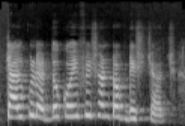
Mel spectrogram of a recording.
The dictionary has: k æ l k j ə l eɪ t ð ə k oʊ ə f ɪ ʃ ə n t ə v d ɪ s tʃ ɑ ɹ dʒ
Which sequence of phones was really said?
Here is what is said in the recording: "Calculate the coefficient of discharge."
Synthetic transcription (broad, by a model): k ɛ l k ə l eɪ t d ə k oʊ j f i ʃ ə n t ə p d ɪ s tʃ ɑ ɹ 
